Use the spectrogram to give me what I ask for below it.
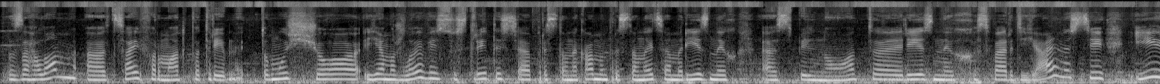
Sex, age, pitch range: female, 20-39, 205-235 Hz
